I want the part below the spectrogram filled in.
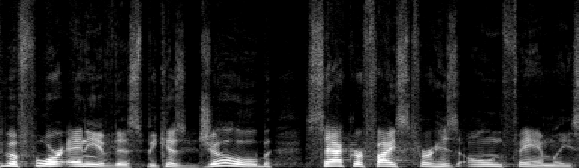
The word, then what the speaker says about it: Job: It's spelled J-O-B, but it's not Job, it's Job.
